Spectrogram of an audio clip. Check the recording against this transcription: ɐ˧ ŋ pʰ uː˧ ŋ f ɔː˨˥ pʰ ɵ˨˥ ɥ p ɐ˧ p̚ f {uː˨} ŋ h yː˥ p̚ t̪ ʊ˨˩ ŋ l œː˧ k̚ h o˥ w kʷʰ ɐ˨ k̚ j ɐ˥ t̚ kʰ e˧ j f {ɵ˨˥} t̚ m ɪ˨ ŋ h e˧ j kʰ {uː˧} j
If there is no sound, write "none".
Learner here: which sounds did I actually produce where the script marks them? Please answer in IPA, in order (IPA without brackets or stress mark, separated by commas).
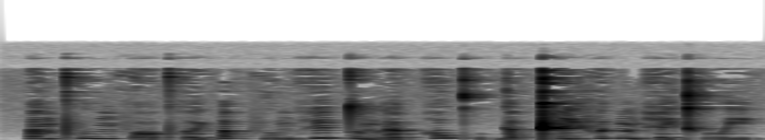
uː˨, ɵ˥, uː˧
